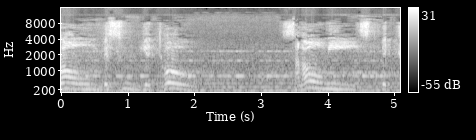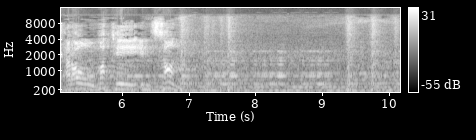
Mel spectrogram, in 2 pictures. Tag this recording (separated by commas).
Music, Speech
